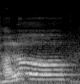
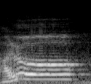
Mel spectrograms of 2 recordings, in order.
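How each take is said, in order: First: It is said more quietly. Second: It is said louder.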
